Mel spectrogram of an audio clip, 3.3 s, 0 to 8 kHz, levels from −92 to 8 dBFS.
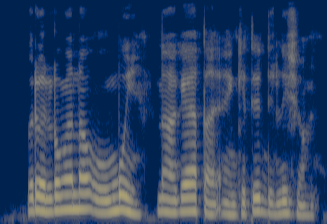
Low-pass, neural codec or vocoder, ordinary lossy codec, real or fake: none; codec, 16 kHz, 4 kbps, X-Codec, HuBERT features, trained on balanced general audio; none; fake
